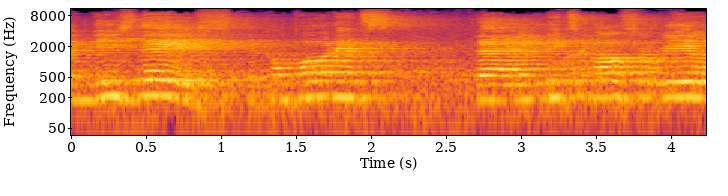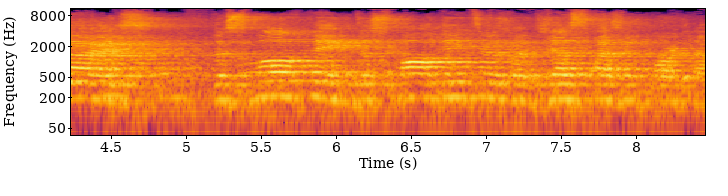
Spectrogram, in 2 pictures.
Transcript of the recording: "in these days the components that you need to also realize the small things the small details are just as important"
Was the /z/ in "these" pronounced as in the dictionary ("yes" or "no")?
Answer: yes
